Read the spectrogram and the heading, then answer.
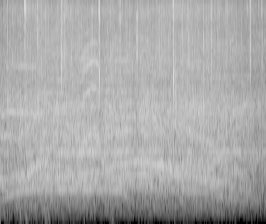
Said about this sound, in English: We're about halfway done with the show, so let's get a round of applause as we get to our break.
